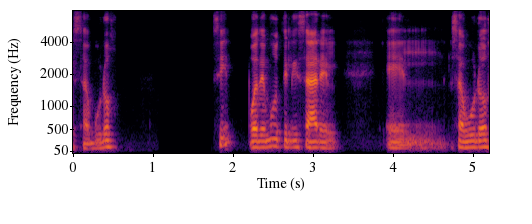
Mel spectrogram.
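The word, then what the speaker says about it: Sabouraud: es amo lo que se escribe así sambou graus pero se lee seguro si podemos utilizar el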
